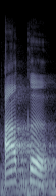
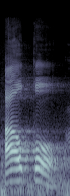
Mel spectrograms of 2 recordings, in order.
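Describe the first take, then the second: First: The final consonant echoes with a thin e sound. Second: The final consonant echoes with a thick o sound. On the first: The speaker calls it wrong. "Kalau ke, ke tipis bunyinya e" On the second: The speaker calls it right. "Bunyinya pantulannya o"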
